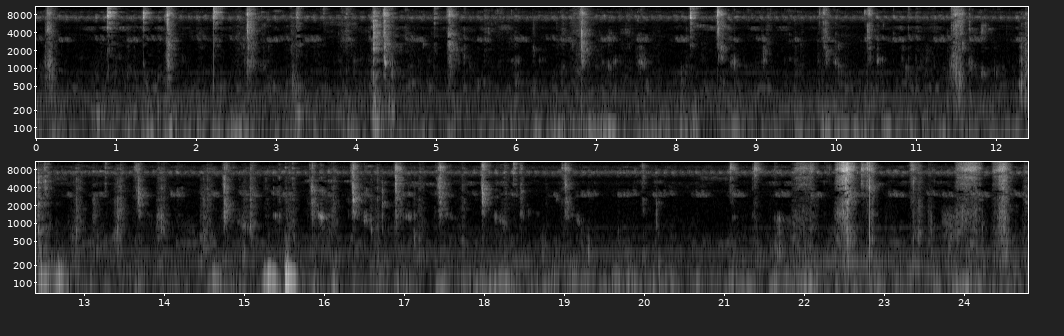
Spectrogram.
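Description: Close-up wet chewing and lip smacks of a person eating stir-fried noodles with water spinach, a string of short sharp mouth clicks, with louder noodle slurping near the end. A steady high-pitched trill runs underneath.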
